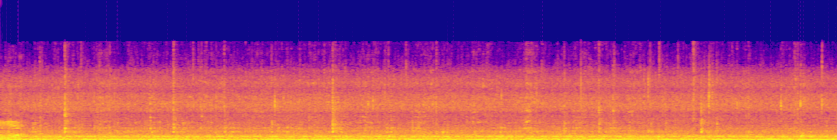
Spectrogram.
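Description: Steel ladle stirring in a clay pot of hot water as a thin wheat-flour batter is poured in, with a few faint clicks of the ladle, over a steady hiss and low hum.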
